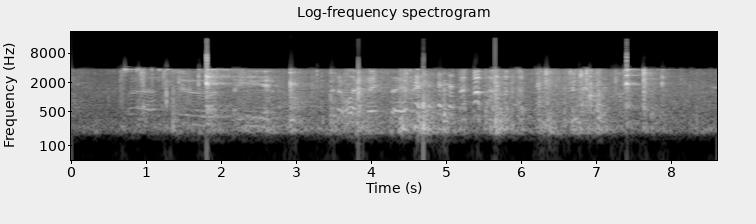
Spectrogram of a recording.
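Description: People clambering out of a light aircraft's cabin: a few sharp knocks and clicks against the airframe among overlapping, untranscribed voices.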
